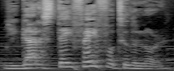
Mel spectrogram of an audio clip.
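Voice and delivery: usual speaking voice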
